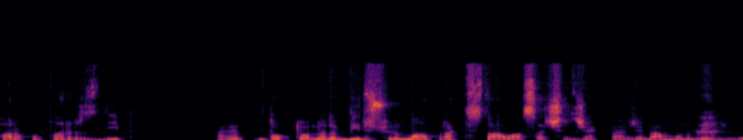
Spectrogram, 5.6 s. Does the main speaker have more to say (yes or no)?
no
